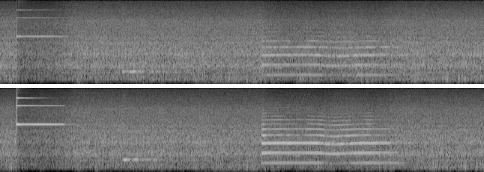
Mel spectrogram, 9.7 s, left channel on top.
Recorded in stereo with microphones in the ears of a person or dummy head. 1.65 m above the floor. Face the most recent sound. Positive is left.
turn(degrees=-45)  # may be behind; listen again after turning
